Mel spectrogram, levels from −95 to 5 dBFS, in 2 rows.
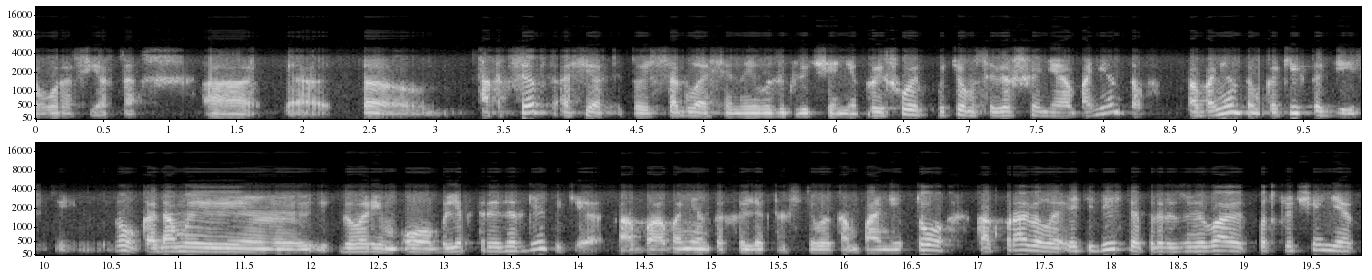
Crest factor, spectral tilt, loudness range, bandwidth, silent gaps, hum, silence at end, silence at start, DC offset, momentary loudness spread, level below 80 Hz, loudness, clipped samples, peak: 16 dB; -8 dB/octave; 2 LU; 4.9 kHz; none; none; 0.05 s; 0 s; under 0.1%; 7 LU; -58 dBFS; -16 LUFS; under 0.1%; 0 dBFS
